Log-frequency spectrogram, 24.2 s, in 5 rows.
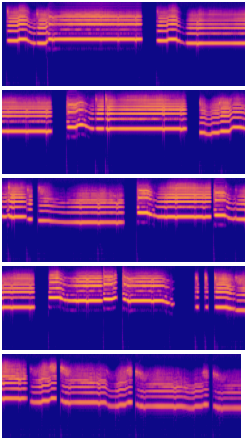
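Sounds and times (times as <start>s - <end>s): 
bansuri flute playing hindol: 0.1s - 24.2s.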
